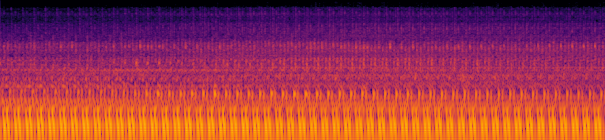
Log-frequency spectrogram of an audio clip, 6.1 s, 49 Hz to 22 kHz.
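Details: 1977 Yanmar YM2500 diesel tractor after fuel filter replacement: small diesel knocking about three even beats a second, no misses or stumbles; normal smooth idle, sounds healthy.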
